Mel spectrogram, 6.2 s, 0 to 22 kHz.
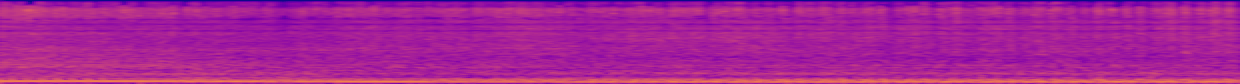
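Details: Truck being swapped to a turbo 6.0 with a 4L80E, four-wheel drive, smogged today; entire exhaust and Y-pipe removed: very loud, deep, raw V8 rumble with booming echo at idle and light revs on open headers in an uninsulated shop.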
